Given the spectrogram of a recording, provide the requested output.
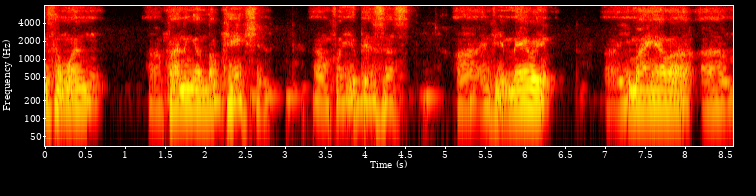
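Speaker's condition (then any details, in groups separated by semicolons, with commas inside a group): ALS; hoarse voice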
